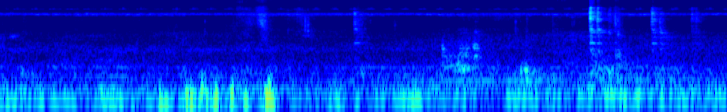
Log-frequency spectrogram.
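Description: Night insects trilling steadily with a high, pulsing tone, and two sharp clicks from handling a hooked fish while unhooking it; the second click, about four seconds in, is the loudest.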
